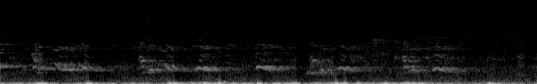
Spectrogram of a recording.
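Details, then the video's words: Dog barking in an urban garden in Brazil: short, rough barks repeated roughly every second over steady low background rumble, with distant traffic-like noise. "Dog Sounds 19 - Sound FX - Urban Garden in Brazil - Ambiance"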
